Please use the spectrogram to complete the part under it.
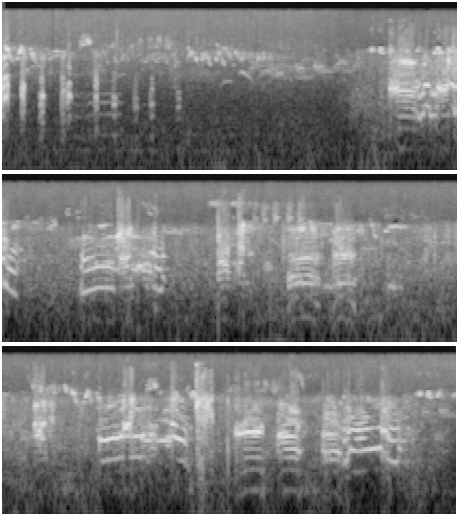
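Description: Farmyard hens with their chicks cluck in a busy, overlapping stream of short calls, close and fairly loud, with a quieter stretch at the start.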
